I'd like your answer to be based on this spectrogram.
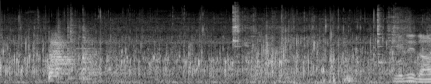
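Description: Mutton bubbling in a pot as the lid comes off, a steady close simmer of boiling liquid with a brief metallic clink, speech faintly underneath.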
